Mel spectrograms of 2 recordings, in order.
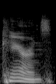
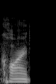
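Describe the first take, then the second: First: The name is said with an 'air' vowel. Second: The name is said with an 'ar' vowel. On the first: This is how the name is actually pronounced. The speaker calls it right. "It's Cairns" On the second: This is how the name had been mispronounced. The speaker calls it wrong. "We've been saying Carnes"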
